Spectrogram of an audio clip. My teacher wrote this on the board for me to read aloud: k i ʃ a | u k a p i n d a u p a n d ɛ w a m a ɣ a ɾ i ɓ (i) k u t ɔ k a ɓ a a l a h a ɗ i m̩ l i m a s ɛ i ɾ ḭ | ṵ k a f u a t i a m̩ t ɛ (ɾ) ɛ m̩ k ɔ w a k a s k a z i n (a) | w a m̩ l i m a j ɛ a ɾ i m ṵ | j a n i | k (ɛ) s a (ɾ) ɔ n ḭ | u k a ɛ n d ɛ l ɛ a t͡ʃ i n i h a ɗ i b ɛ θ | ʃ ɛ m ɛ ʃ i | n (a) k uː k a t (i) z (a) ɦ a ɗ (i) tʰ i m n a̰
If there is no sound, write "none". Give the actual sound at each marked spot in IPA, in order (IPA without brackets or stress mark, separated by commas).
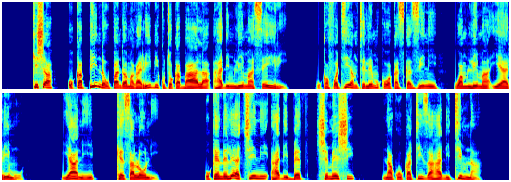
i, l, i, ɛ, l, a, i, a, i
